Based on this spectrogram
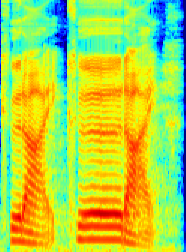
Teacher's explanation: Quando você junta esse D com I ou com qualquer outra palavrinha que tenha som de vogal, a I, por exemplo, esse D no inglês americano vai soar como o nosso R.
